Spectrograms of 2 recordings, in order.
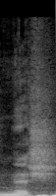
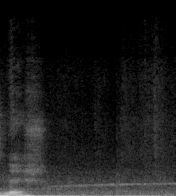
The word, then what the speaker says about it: niche: Is it pronounced niche or niche? Thank you. Meta is nish. Is nish.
